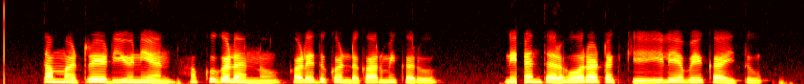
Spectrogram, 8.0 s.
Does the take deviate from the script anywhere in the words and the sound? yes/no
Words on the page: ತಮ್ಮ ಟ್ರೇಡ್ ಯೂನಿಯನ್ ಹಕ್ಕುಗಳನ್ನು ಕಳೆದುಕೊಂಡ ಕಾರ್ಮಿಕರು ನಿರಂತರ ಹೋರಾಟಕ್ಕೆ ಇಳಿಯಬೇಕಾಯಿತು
yes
